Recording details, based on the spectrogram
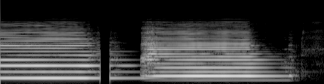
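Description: Two separate bowed violin notes on the D and G strings, each sustained for over a second with a brief break between them, played close and clear with no talk.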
